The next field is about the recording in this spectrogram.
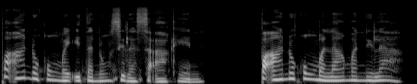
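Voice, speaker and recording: A woman's voice: lowish voice, very animated, moderate pace, darkish tone, no echo. A woman with a Filipino accent voicing a betrayed wife, anxious but insistent, in a story drama. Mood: frightened. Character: betrayed wife, anxious yet determined and bitter.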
